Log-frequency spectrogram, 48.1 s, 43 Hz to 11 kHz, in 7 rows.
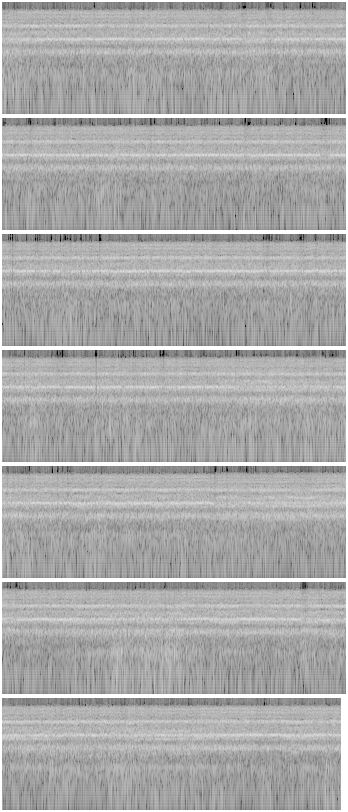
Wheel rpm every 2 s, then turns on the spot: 220, 230, 230, 230, 230, 230, 230, 230, 230, 230, 230, 230, 230, 220, 230, 220, 220, 230, 220, 220, 220, 200, 210, 230.
none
